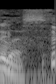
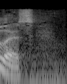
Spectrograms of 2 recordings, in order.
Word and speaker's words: Thewlis: I never know how to pronounce his Thewlis. – Name. Thewlis.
